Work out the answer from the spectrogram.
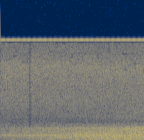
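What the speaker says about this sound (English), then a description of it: "Thank goodness that was a helicopter that just flew by." A helicopter flying by, heard as a low, broad rumble that steadily swells louder over a second and a half as it approaches.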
